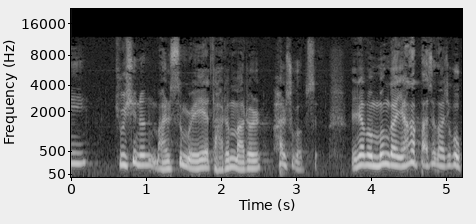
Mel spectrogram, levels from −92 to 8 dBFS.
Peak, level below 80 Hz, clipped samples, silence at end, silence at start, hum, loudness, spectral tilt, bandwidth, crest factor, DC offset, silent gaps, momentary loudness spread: -2 dBFS; -56 dBFS; under 0.1%; 0 s; 0 s; none; -18 LUFS; -5.5 dB/octave; 12 kHz; 16 dB; under 0.1%; none; 14 LU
